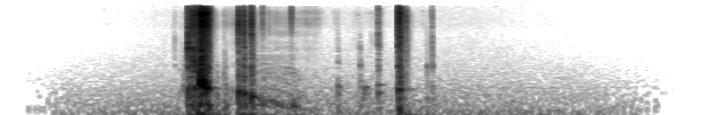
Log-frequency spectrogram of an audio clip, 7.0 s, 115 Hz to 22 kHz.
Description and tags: plastic tape
Peeling several centimetres of Sellotape branded sticky back plastic off a roll.
Olympus LS-5, built-in mic capsules, no filtering.
backed, noise, office, paper, plastic, roll, sellotape, sticky, tape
